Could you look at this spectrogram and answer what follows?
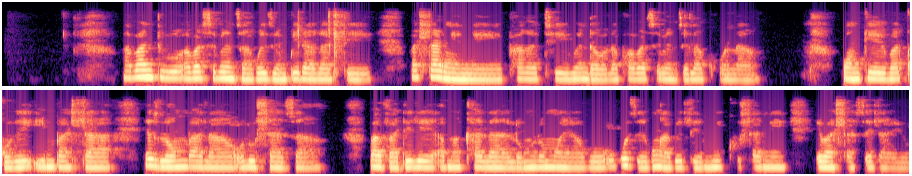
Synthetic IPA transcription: aβantʼuaβasɛβɛnd͡zʱaɣwɛzempʼilaɣaɬɛβaɬaŋɛnɛpʰaɣatʰiɣwɛndʱawɔlapʰɔaβasɛβɛnd͡zʱɛlakʰɔna | βɔŋkʼɛβaɡ͡ǃʱɔɣɛʔimpʼaɬaezilom̩βalao̰luɬaza | βavalilɛʔamakʰalalom̩lɔmɔjaβɔuɣuzɛɣuŋaβɛlemikʰuɬanɛːβaɬasɛlaːjɔ

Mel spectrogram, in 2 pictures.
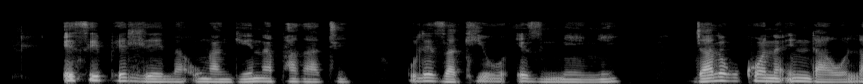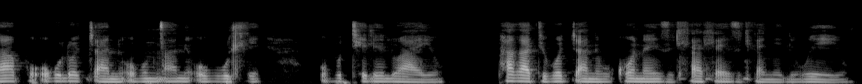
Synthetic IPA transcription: esib̥ʱɛɮɛlaʔuŋaŋɛnapʰaɣatʰi | ɣṵlɛzakʰḭwɔezineŋi | nd͡ʒʱalɔɣukʰɔna̰ʔindʱawɔlapʰɔ̰ʔo̰ɣulɔt͡ʃʼanɛʔo̰βuŋ͡ǀanɛ̰ʔoβuɬɛ | oβutʰɛlɛlwaːjɔ | pʰaɣatʰiɣɔt͡ʃʼaniɣukʰɔnaiziɬaɬa̰ḛziɬa̰ɲeliwɛːjɔ

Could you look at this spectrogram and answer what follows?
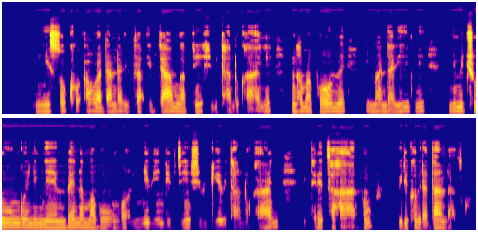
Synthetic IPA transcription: mɲiso̞kʰo̞ʔaho̞βadaːndaɾizaʔivjaːmŋavjiːnʃiβitʰa̰ːndukʰa̰ɲe̞ | ŋamapʰo̞me̞ | imaːndaɾini | nimit͡ʃuːŋɡwe̞nimɲe̞ːmbe̞namaβuːŋɡo̞niβiːndivjiːnʃiβiɡiːjeβitʰa̰ːndukʰa̰ɲe̞βitʰe̞ɾe̞t͡saha̰ːn̥hu | βiɾikʰo̞βiɾadaːnda̰z̥ɡwa

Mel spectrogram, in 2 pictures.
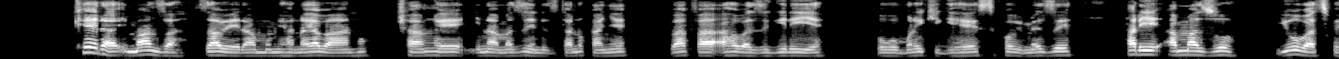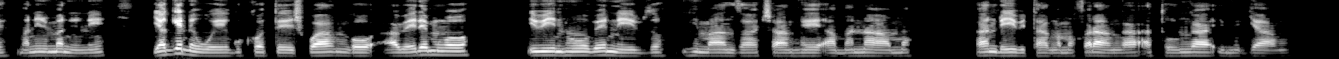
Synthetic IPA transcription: kʰe̞ːɾaimaːnzaz̥aβe̞ːɾamumiɦanajaβaːn̥hu | t͡ʃaːŋ̥he̞inaːmaziiːndizitaːndukaɲe̞ | βafaa̰ho̞βaziɡiɾije̞ | uβumuɾikʰiɡihe̞si̥ko̞βime̞ze̞ | haɾiamazu | juːβat͡swe̞maninimanini | jaɡe̞ne̞we̞ɡukʰo̞ːte̞ʃwaŋɡo̞aβe̞ɾe̞mŋo̞ | iβiːn̥huβe̞nivjo̞ŋ̥himaːnzat͡ʃaːŋhe̞amanaːma | kaːndiβitaːŋɡamafaɾaːŋɡaʔa̰tuːŋɡaimiɾɟaːŋɡo̞

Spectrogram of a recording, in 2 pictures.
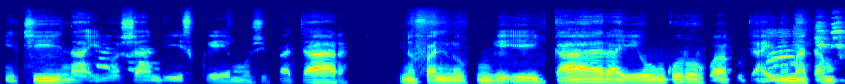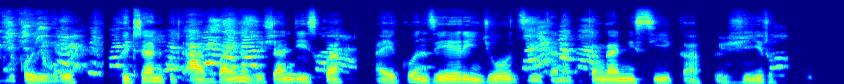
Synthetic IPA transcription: mit͡ʃinaḭno̞ʃandiswe̞muʐip̚ataɾa | ino̞fa̰nirok̚uŋɡe̞ʔeiɡʱaɾaje̞oŋɡo̞ɾo̞rwakutia̰ine̞matambud͡ziko̞e̞ɾe̞kuiteranikutiabaino̞zo̞ʃandiswaɦaiko̞nze̞ɾind͡ʒod͡zikanakukaŋɡanisika̰kwe̞̰ʐiːro

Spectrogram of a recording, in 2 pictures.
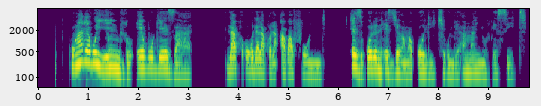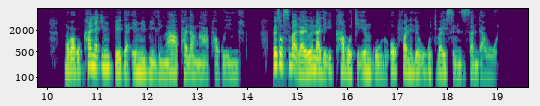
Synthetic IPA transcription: ɣuŋaβɛɣujind͡ɮʱueβuɣɛza | lapʰɔʔuɣulalakʰɔnaʔaβafundʱi | eziɣɔlweniezind͡ʒʱɛŋamakʼolit͡ʃʼʰiɣumbʱɛʔamajuvesiːtʰi̥ | ŋɔβaɣukʰaɲaʔimib̥ʱɛd̥ʱaʔemiβiliŋapʰalaŋapʰaɣweːnd͡ɮʱu | βɛsoɣusiβalajɔnalɛikʰaβotʰieŋkʼuluʔoɣufanɛlɛuɣutʰiβajisɛβend͡zʱisandʱa̰woːni

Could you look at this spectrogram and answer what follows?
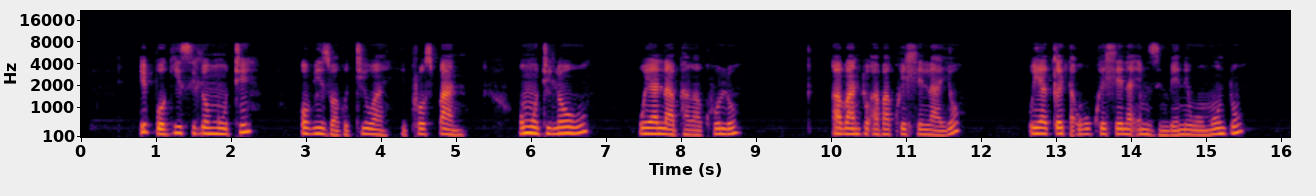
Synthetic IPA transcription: ib̥ʱoɣisilomutʰi | oβizwaɣutʰiwajipʰrɔspʼan | umutʰilowuː | jalapʰaɣakʰulu | aβantʼuʔaβakʰwɛɬɛlajɔ | ujaǃɛd̥ʱauɣukʰwɛɬɛlaʔem̩zimbʱeniwomuːntʼu

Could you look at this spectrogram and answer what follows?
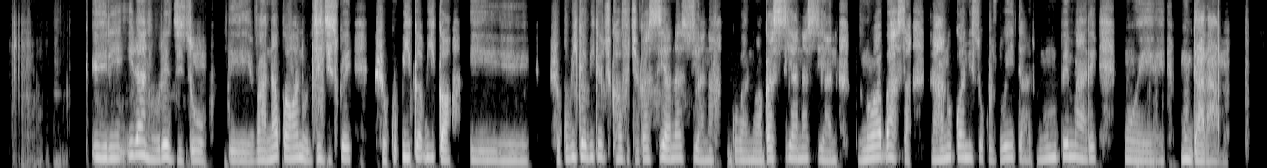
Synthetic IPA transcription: iriiɗan̤o̞ɾe̞d͡zit͡so̞ | eʋanakwaʋano̞d͡zid͡ziswe̞ʐ̥o̞kuɓikaɓika | ʐ̥o̞kuɓikaɓiket͡ʃi̥kʰafut͡ʃakasijanasijanakuʋan̤uʋakasijanasijanarino̞ʋaɓasaraːno̞kwaniswakuzo̞itarino̞mupe̞maɾe̞ | mundaɾaːmo

